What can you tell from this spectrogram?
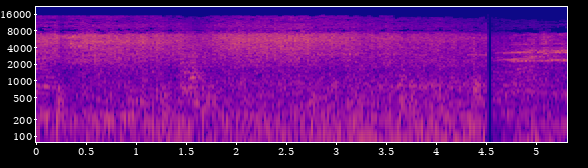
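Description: Indian Railways sleeper coach running, heard at its open door: a steady rumble with the clatter of wheels on track. Near the end the sound breaks off sharply and high, steady squealing tones come in.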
